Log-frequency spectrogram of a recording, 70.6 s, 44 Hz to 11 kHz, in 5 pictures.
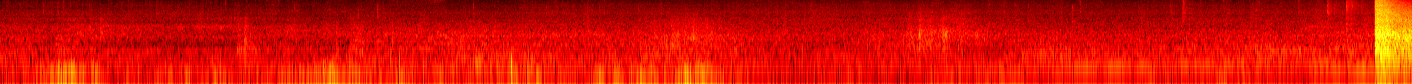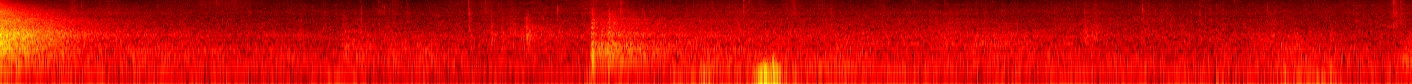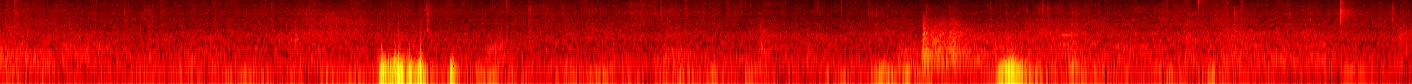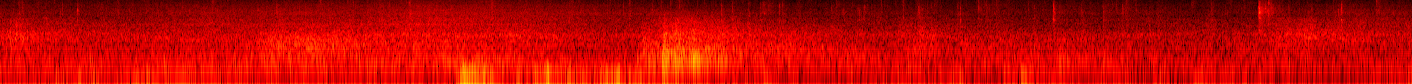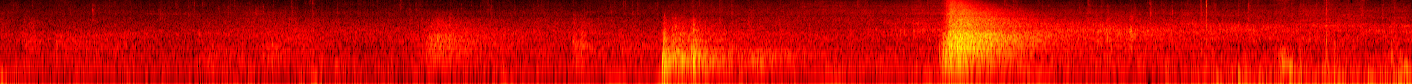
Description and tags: rainy night/ policecars/ fireworks/ people talking/ cars on the move : new year 2013 in Borgerhout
